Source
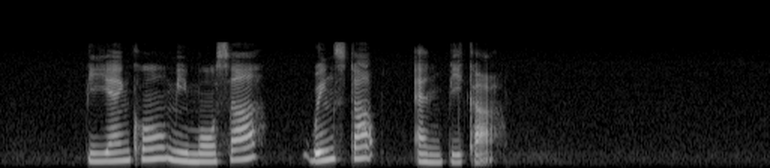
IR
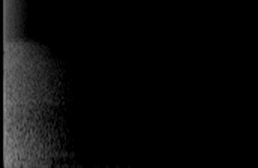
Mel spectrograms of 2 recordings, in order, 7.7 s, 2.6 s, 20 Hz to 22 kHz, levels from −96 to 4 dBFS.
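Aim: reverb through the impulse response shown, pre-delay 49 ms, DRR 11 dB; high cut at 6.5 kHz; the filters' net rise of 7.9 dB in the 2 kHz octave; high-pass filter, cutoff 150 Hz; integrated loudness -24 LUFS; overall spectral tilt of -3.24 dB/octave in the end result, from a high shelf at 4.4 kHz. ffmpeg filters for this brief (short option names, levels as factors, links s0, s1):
-filter_complex "[0:a]highpass=150,lowpass=6500,equalizer=f=2000:t=o:g=9,highshelf=f=4400:g=5.5,asplit=2[s0][s1];[1:a]atrim=start_sample=2205,adelay=49[s2];[s1][s2]afir=irnorm=-1:irlink=0,volume=0.119[s3];[s0][s3]amix=inputs=2:normalize=0,volume=2.51"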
